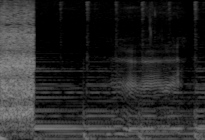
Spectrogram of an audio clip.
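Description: Soft background music from an animated short playing back, starting right after a brief rushing noise at the very beginning.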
